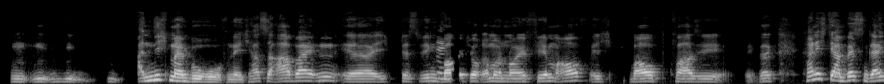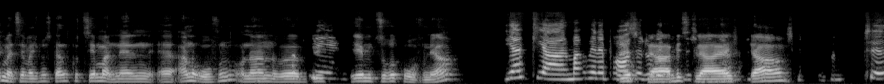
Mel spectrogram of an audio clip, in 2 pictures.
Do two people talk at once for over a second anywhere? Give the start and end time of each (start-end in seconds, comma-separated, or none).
15.0-16.2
